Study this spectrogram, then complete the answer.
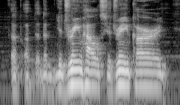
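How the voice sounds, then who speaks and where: Over music in the background, a man with an American accent talks very slowly at a medium pitch, his intonation fairly even. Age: 40s. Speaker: lawn care business owner. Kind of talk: podcast interview answer.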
